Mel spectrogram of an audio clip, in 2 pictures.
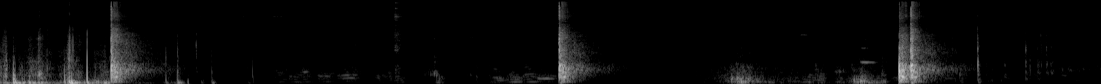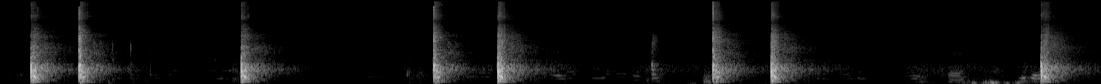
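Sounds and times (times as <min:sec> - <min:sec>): gunshots with echo: 0:05.6 - 0:06.0, 0:11.3 - 0:12.3, 0:13.4 - 0:13.9, 0:15.4 - 0:16.6, 0:18.1 - 0:19.3, 0:21.4 - 0:22.0.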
